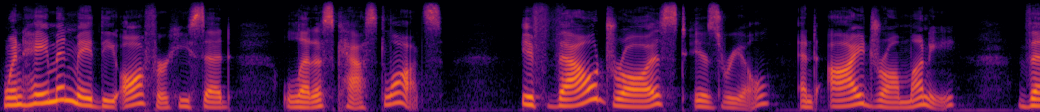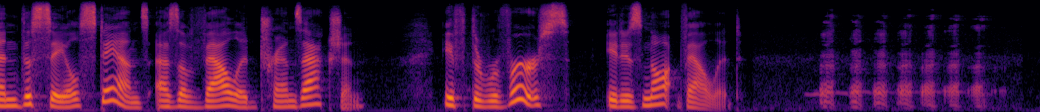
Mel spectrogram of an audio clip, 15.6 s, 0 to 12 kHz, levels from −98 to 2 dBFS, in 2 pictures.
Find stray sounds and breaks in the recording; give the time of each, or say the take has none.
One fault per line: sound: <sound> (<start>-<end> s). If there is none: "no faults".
sound: laugh (13.8-15.4 s)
